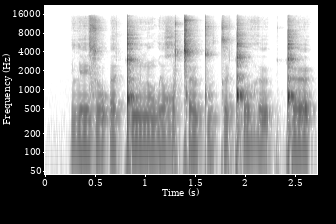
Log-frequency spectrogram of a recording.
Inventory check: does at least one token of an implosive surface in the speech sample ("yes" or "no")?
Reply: no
